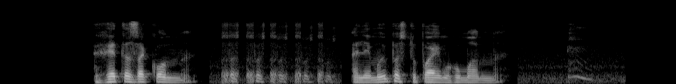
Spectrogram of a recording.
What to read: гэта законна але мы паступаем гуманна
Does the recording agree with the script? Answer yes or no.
yes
